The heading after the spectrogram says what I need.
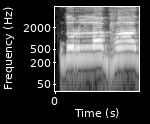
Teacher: Durlabha with a bha Mahaprana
